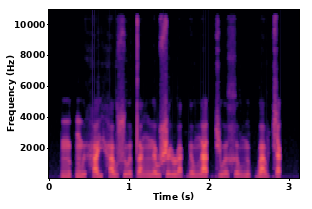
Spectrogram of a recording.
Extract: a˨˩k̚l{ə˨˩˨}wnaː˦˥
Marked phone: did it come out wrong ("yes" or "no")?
yes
